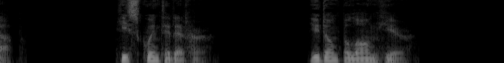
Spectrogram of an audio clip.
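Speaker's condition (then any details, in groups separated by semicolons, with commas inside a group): No condition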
